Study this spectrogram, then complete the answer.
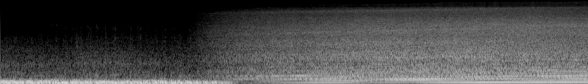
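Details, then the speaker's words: Rebuilt BT 1.8T 20v Mk2 with GTX2867 turbo and 270/257 cams, after a drive: deep, slightly uneven lumpy cam idle, healthy for the setup. "Just want to get that cam idle for you guys."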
